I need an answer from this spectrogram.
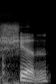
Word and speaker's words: shin: I've underlined it here the sound of the word shin is Shh so the name of the letter is shin but sound of the letter is Shh and that's important and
